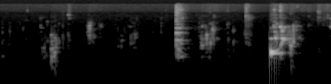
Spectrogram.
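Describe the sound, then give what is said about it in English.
Someone drinks water, with a few wet gulps and mouth sounds spread over a few seconds, the last swallow the loudest, otherwise quiet. “Sorry, I had to drink some water.”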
